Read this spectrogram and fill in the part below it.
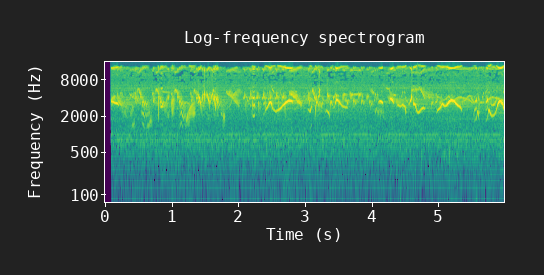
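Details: A crested lark in Extremadura in May 2005 gives a steady stream of clear, high whistled notes, rising and falling in quick, overlapping phrases over faint background hiss.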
